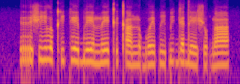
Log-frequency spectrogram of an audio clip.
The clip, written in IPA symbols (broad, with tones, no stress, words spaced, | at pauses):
rɪ˦ʃiː˦lo˨ kʼi˦keː˦beː˦˨ meː˦kʼɪ˦kʼã˨ nʊ˨ɡʷeː˦pi˦ ɓi˦ɡɛ˦ deː˨ʃo˨ɡ͡bã˦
